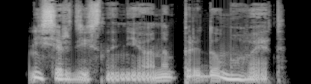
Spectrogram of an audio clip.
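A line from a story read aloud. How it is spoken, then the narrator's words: Soft gentle. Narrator (Russian): мягко сказал Андрей маме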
